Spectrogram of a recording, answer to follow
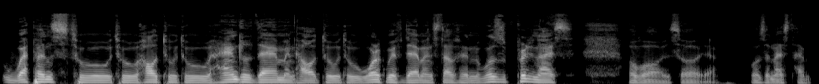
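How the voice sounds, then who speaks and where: A man's voice: sits low, normal speed, darkish tone, no room sound, studio quality. A man in his thirties with an Austrian German accent, raised in Austria after being born in Romania, answering interview questions casually with many fillers and restarts. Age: 30s. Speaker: guest, strongman athlete.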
